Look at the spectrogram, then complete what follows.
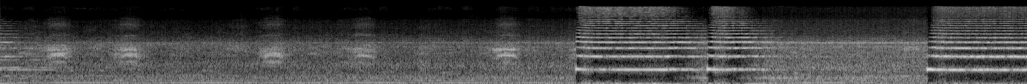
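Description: Vande Bharat Express electric train pulling slowly into a platform, its low rumble running steadily. Its horn sounds about six seconds in with a blast of about a second, then a short toot, then a long blast near the end.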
